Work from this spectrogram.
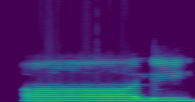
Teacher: الف کے اوپر کھڑی زبر آ گئی تو الف جو ہے یہ حمزہ بن گیا، تو جھٹکے سے اس کو پڑھنا ہے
